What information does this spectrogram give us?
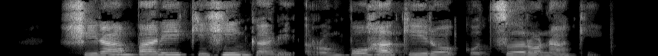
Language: South Ucayali Ashéninka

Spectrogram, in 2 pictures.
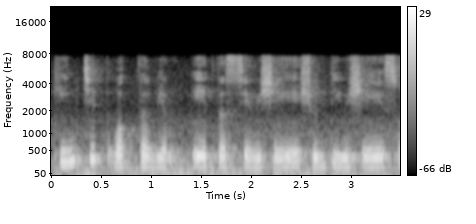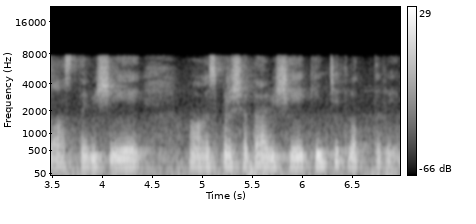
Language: Sanskrit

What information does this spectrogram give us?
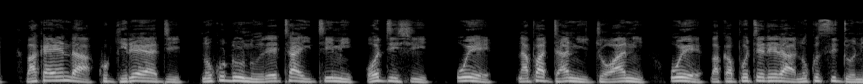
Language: Shona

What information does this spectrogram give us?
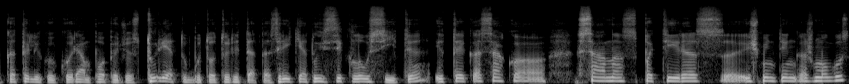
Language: Lithuanian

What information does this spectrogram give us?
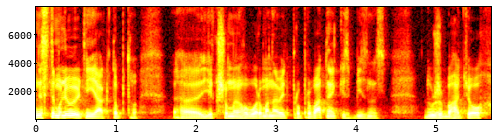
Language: Ukrainian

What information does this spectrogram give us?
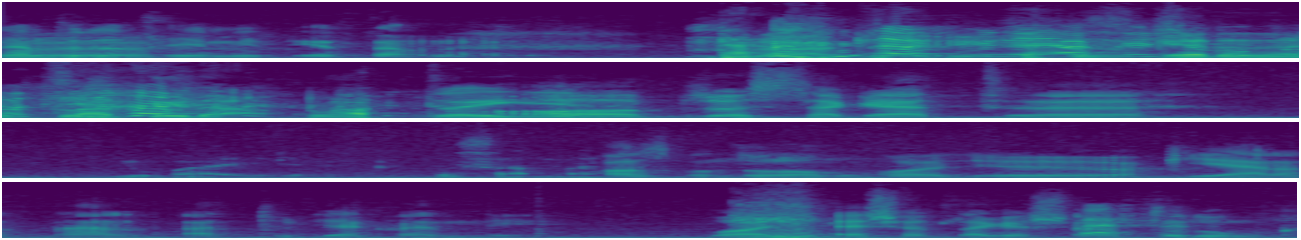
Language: Hungarian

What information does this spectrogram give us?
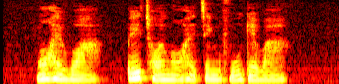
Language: Cantonese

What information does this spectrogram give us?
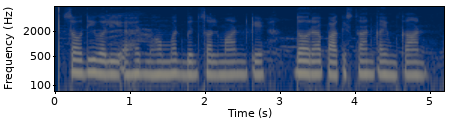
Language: Urdu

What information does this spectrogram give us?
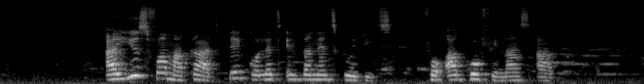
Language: Nigerian Pidgin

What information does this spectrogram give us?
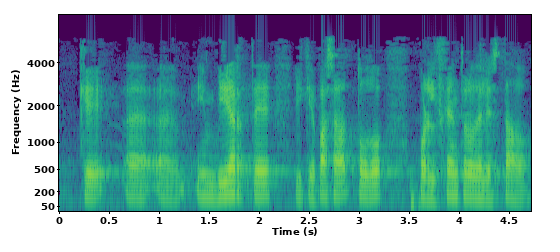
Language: Spanish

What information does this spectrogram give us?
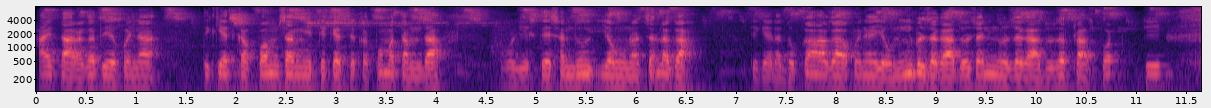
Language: Manipuri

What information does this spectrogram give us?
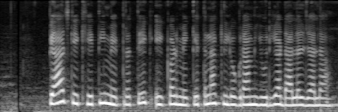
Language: Bhojpuri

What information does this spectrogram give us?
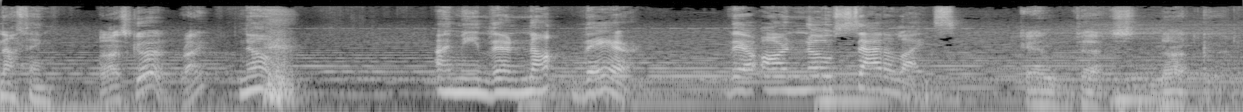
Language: French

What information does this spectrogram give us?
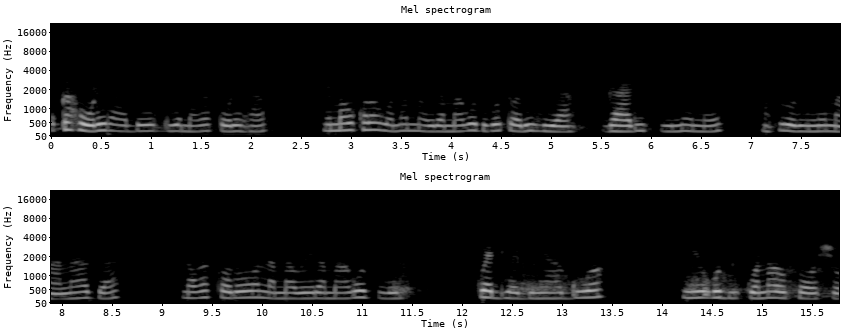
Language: Kikuyu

